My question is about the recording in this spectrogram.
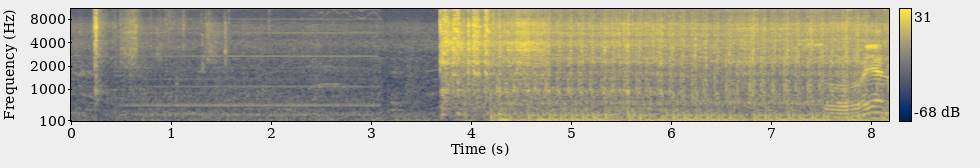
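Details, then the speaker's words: Raider 150 FI motorcycle at about 43,000 km, just after cam chain tensioner reset: starts and settles into a steady idle with only a light, even tick left, attributed to the engine's age; cam chain now near normal. "Kaya naman hindi 100% nawawala yung lagitik niyan mga kaibigan, kasi luma naman na kasi yung motor ko."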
